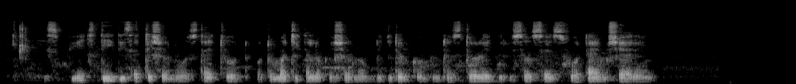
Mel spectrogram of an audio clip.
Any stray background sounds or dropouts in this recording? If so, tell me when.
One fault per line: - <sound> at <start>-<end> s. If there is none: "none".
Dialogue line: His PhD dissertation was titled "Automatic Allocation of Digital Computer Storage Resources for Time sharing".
none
